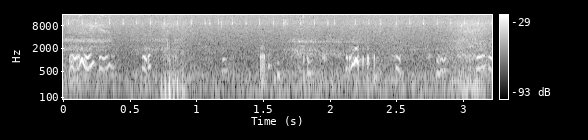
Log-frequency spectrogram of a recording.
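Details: A male pet guinea pig makes soft, quick squeaky chirps and chattering bursts while being petted; he always vocalizes when petted and stops when petting stops.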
